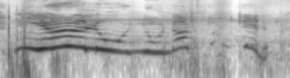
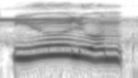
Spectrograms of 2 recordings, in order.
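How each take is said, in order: First: Higher and louder, scolding the player; exasperated yell. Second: Said in the usual way. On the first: Real, not acted. Boy shouting at his game player Abdülkerim, exasperated. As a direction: yell at your own footballer for playing badly.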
